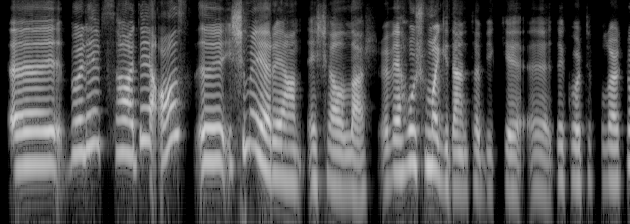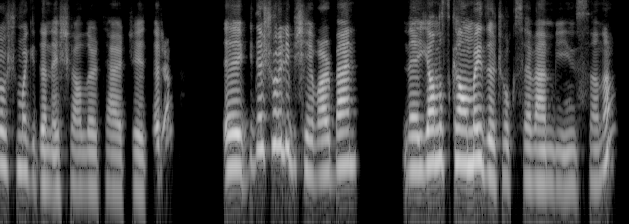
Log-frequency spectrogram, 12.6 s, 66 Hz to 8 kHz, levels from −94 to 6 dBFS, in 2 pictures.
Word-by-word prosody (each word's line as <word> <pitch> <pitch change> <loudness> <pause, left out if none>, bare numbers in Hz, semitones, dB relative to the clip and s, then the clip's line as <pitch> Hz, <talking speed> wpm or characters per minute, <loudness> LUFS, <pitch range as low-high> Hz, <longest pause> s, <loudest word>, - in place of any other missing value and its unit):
eee, 240 +1 +4
böyle, 310 +3 +1
hep 370 0 -4
sade, 305 +4 +2
az, 450 +2 +2
eee, 260 +1 +4
işime 340 +5 -1
yarayan 185 - +4
eşyalar 150 -5 -2
ve 200 +6 +1
hoşuma 235 +1 +2
giden 155 -5 -2
tabii 145 0 -11
ki, - - -6 0.2
eee, 145 +2 -10
dekoratif 175 0 -7
olarak 170 0 -3
da - - -3
hoşuma 225 -2 -6
giden 165 -5 -6
eşyaları 150 +1 -8
tercih 145 0 -8
ederim. 180 +6 -8 0.5
Eee, 225 +1 +5
bir 250 - -15
de 330 - +1
şöyle 355 0 +1
bir 235 - -13
şey 210 -5 -5
var, 200 +2 +1
ben, 240 +1 +3 0.5
eee, 220 - -1
yalnız 245 +4 +3
kalmayı 255 0 +5
da 195 - +1
çok 180 -1 -12
seven 165 -2 -3
bir 155 - -13
insanım. 165 - -8
200 Hz, 185 wpm, -22 LUFS, 165-245 Hz, 0.5 s, Eee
